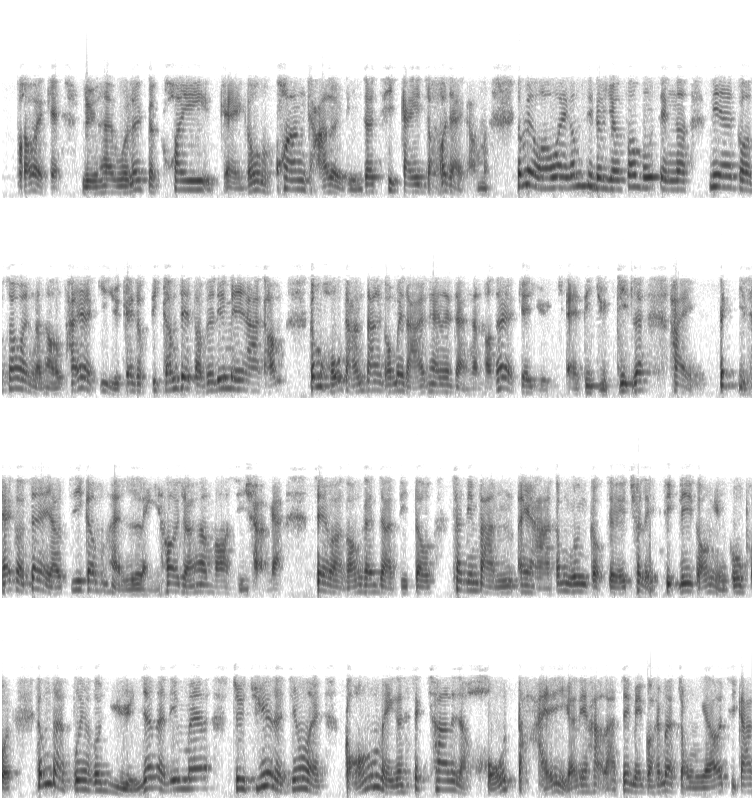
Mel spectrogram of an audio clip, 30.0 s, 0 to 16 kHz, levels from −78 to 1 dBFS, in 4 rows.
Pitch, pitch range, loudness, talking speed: 165 Hz, 120-185 Hz, -25 LUFS, 360 characters per minute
